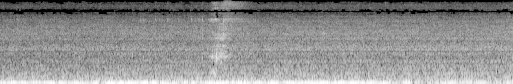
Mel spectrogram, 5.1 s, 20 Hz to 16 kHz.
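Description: Maruti Suzuki Ignis 1.2-litre four-cylinder engine idling on CNG at about 1000 rpm, heard from inside the cabin as a steady low rumble. The AC compressor is switched off, and the idle holds steady: the driver puts the wandering rpm down to the compressor's load.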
